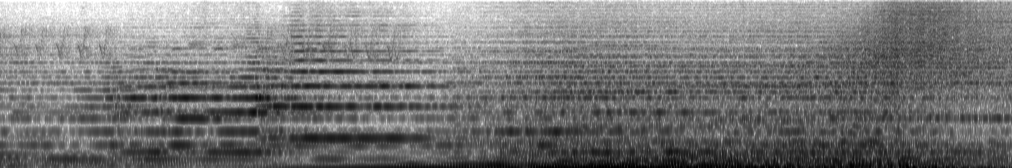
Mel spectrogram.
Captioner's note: birds chirping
